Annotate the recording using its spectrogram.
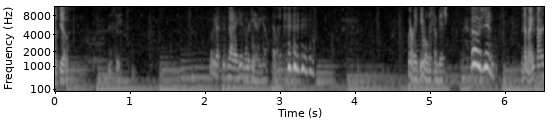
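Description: Background music with steady held notes, over which men giggle twice: a few seconds in and again near the end.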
